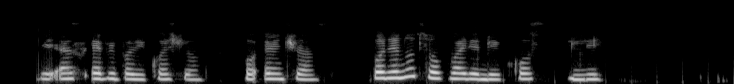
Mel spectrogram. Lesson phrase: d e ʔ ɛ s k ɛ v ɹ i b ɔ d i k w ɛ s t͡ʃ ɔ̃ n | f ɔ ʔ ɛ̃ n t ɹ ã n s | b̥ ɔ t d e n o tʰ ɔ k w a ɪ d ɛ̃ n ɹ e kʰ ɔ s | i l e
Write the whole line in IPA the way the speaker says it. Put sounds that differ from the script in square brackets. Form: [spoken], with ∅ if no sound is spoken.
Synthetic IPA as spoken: d e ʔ [a] s k ɛ v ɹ i b ɔ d i k w ɛ s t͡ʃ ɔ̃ n | f ɔ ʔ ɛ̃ n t ɹ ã n s | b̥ ɔ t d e n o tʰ ɔ k w a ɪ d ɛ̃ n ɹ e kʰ ɔ s | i l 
